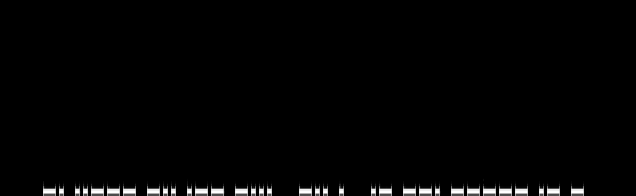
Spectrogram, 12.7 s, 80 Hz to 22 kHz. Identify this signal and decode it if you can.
Morse code, heard as a keyed tone, about 15 wpm, 700 Hz. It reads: N2DWB DE AG0AT
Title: USA Callsign DE Callsign - 5 Characters - 15wpm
